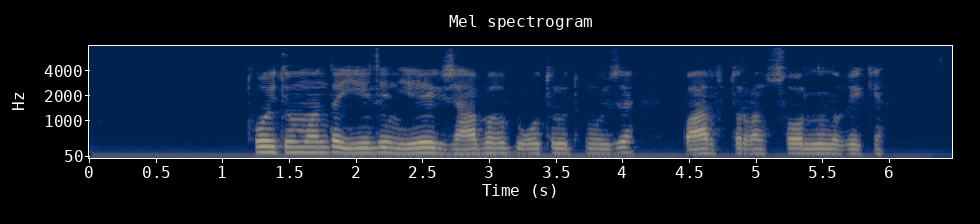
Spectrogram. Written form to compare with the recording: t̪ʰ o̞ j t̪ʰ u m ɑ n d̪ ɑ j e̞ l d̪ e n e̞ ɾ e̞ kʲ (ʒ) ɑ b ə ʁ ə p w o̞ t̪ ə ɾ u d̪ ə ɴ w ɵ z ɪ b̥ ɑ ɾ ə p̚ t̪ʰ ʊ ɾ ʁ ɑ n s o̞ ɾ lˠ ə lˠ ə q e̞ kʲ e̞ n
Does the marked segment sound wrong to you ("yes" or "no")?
no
